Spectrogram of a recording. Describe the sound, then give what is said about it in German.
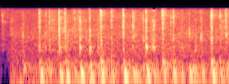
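Rapid typing on a laptop keyboard, with many light, crisp keystrokes clicking in an uneven, quick rhythm and no voices. “tippt auf der Tastatur seines Laptops”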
